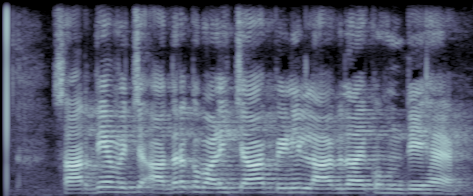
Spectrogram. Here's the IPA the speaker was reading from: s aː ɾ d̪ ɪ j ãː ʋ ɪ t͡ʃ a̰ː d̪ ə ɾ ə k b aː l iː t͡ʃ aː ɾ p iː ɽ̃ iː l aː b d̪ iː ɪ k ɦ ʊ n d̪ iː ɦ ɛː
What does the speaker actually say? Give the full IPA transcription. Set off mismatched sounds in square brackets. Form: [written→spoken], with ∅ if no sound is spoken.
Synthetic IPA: s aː ɾ d̪ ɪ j ãː ʋ ɪ t͡ʃ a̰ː d̪ ə ɾ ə k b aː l iː t͡ʃ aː ɾ p iː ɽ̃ iː l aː b d̪ [iː→aː] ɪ k ɦ ʊ n d̪ iː ɦ ɛː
